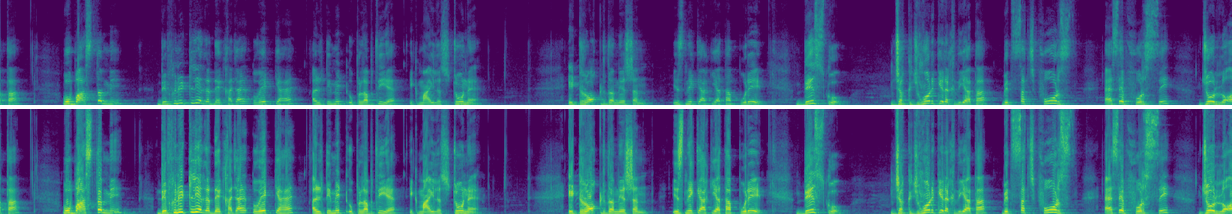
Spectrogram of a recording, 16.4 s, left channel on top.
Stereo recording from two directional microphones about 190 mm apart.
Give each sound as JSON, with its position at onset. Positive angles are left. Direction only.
{"t": 0.1, "sound": "a sound", "side_deg": -10}
{"t": 1.2, "sound": "speech", "side_deg": -30}
{"t": 2.1, "sound": "speech", "side_deg": -45}
{"t": 4.7, "sound": "a man's voice", "side_deg": -10}
{"t": 9.0, "sound": "speech", "side_deg": -35}
{"t": 9.8, "sound": "a man's voice", "side_deg": -15}
{"t": 10.7, "sound": "a man's voice", "side_deg": 0}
